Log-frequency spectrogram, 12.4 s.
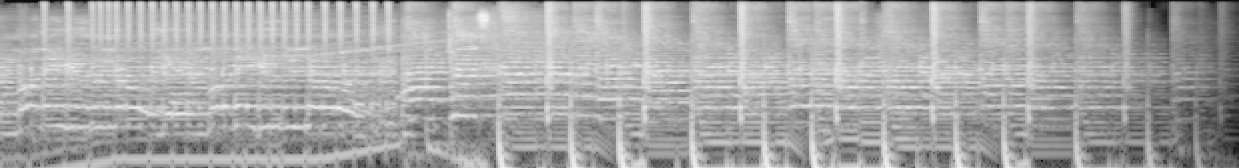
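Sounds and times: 
drum beat at 125 BPM: 0:00.2 - 0:12.2.

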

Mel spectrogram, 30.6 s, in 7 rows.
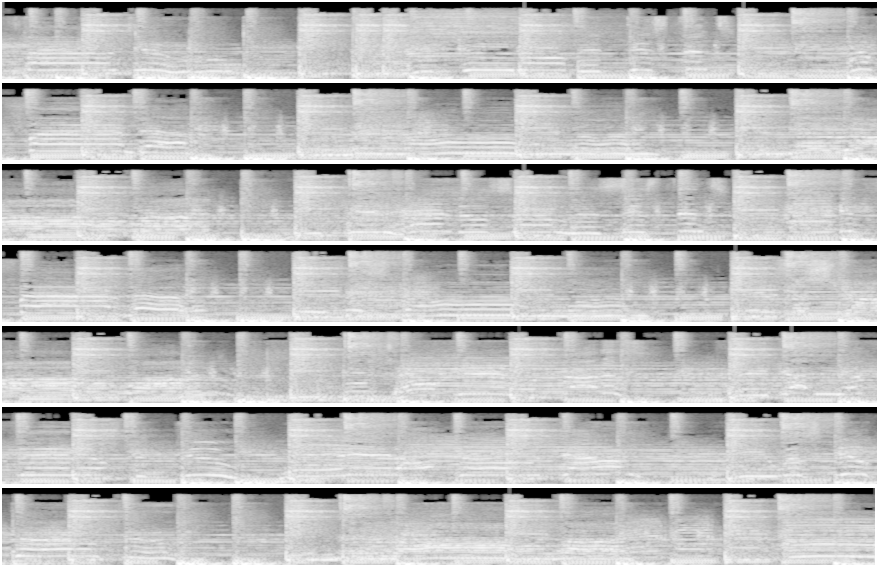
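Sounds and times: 
rock drum snippets: 0:00.0 - 0:30.6.

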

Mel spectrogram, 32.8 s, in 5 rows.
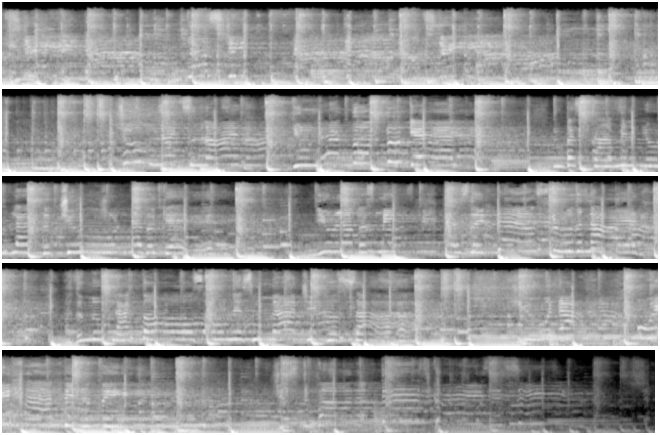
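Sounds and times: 
80s drum machine beat: 0:00.0 - 0:32.7.

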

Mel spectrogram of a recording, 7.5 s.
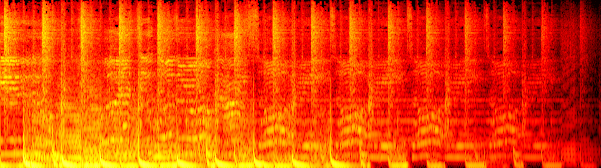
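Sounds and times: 
house music edit at 125 BPM: 0:00.2 - 0:05.2.

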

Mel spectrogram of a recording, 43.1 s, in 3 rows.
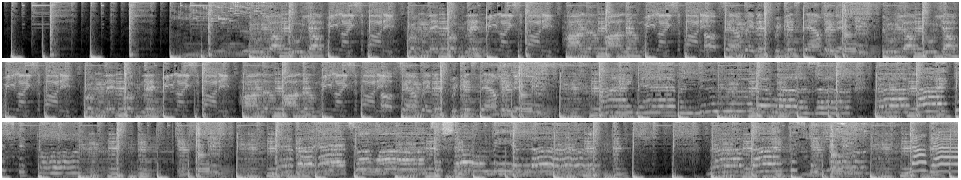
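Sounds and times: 
hype remix music at 101 bpm: 0:00.0 - 0:43.0.

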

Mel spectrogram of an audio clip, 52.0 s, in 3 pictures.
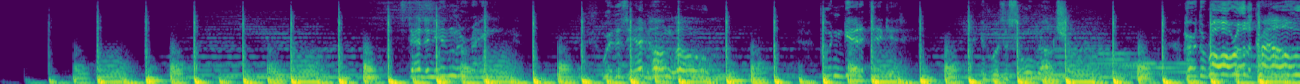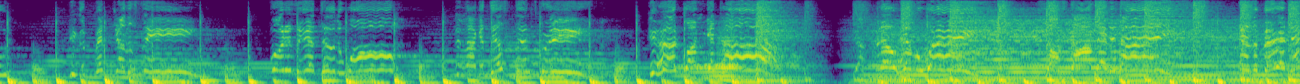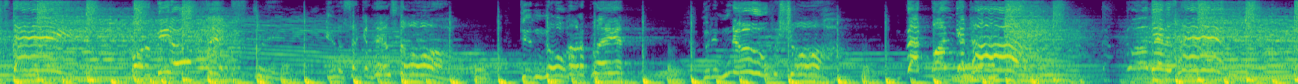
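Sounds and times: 
1980s rock drum beat at 93 bpm: 0:00.6 - 0:51.9.

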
